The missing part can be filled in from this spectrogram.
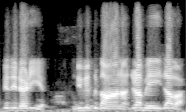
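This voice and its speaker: A man's voice: on the high side, little pitch movement, a little fast, bright, forceful tone, rough recording. A man, performing a comic street sketch, scolding and repeating himself in irritation. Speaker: comedian. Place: outdoor food stall.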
